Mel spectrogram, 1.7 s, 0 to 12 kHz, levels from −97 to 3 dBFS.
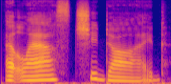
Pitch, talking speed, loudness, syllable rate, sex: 170 Hz, 140 wpm, -16 LUFS, 2.5 syllables/s, female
